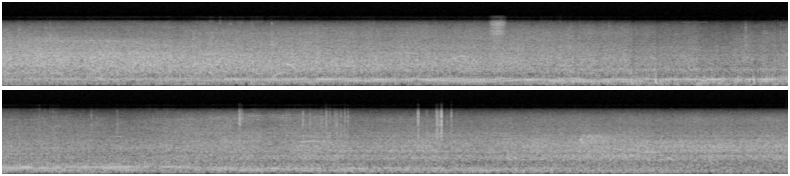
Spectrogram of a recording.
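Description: Street traffic heard from high above: a steady wash of road noise, with a low vehicle engine hum that is strongest for the first ten seconds or so and then fades back into the general traffic.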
